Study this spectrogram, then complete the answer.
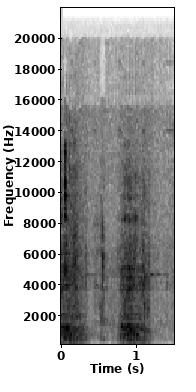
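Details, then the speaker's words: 2003 Lexus GS 300: two rough, raspy grinding strokes as the hub is rotated by hand, from a bad wheel bearing. "every time when you rotated this thing makes a lot of noise"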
